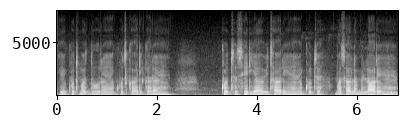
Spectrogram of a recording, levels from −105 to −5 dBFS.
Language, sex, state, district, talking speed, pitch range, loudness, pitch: Hindi, male, Rajasthan, Bikaner, 165 wpm, 130-135 Hz, -20 LUFS, 135 Hz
